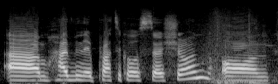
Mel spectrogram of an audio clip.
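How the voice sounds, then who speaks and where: A woman from Nigeria, interviewed as an aid worker, speaking clearly and steadily. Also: medium pitch, unhurried.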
